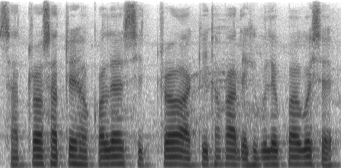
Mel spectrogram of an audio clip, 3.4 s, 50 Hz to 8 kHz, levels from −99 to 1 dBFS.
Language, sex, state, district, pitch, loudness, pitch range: Assamese, male, Assam, Hailakandi, 125 Hz, -18 LUFS, 120-130 Hz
